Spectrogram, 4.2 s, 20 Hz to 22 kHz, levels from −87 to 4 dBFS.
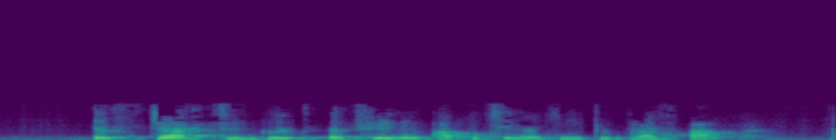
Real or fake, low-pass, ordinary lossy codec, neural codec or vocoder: fake; 7.2 kHz; MP3, 24 kbps; codec, 16 kHz, 1 kbps, FreqCodec, smaller model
